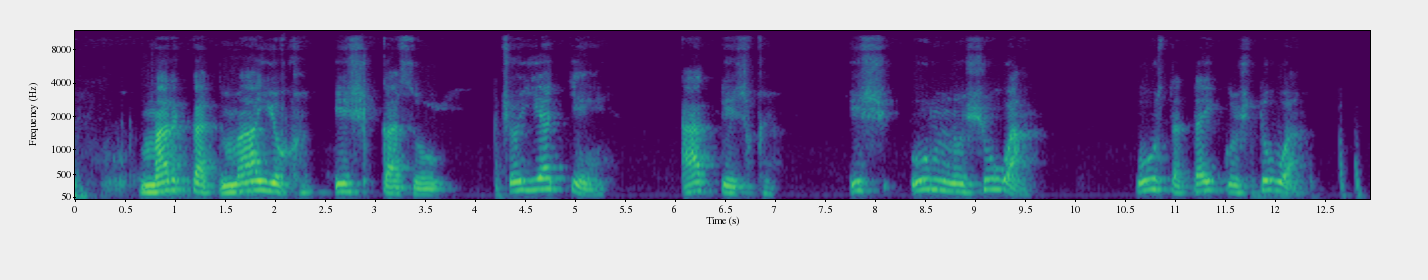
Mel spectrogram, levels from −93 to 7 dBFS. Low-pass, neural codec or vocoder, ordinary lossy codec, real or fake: 10.8 kHz; vocoder, 44.1 kHz, 128 mel bands every 512 samples, BigVGAN v2; Opus, 32 kbps; fake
